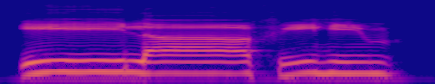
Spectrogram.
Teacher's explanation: حمزہ کو لمبا کریں گے، اس کے نیچے کھڑی زیر ہے ، لام کو بھی لمبا کریں گے، اس کے اوپر کھڑی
